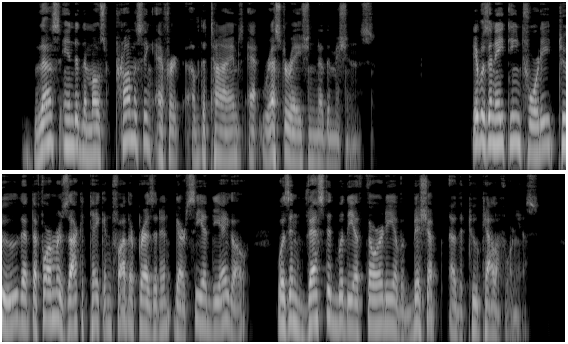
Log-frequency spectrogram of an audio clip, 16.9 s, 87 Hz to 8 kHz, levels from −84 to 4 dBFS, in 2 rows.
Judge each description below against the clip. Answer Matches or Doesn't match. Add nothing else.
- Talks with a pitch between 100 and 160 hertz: Matches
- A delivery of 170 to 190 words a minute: Doesn't match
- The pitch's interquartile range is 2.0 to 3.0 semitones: Doesn't match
